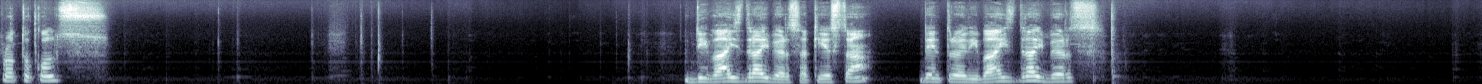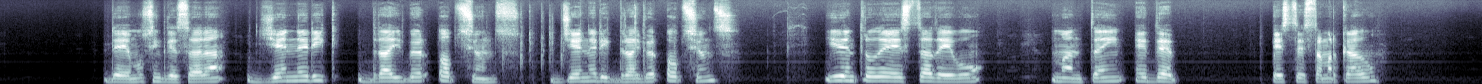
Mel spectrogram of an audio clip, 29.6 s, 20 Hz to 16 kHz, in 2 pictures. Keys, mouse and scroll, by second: 0.2 Return, 3.4 Right, 4.2 Return, 6.0 Down, 11.0 Return, 19.4 Down, 19.8 Down, 19.9 Down, 20.0 Down, 20.2 Down, 20.5 Up, 21.0 Return, 27.3 Down.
